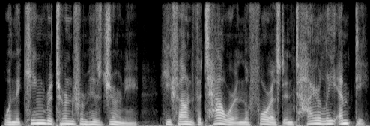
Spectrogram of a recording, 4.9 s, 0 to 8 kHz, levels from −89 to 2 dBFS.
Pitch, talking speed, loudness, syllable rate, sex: 135 Hz, 195 wpm, -16 LUFS, 5.4 syllables/s, male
